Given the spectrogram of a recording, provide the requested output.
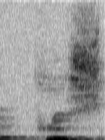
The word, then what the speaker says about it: plus: پول و بواغ پلوس دو وان. پلوس دو وان. یعنی پول میخواد شراب بیشتری بخوره. اس تلفظ میشه.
